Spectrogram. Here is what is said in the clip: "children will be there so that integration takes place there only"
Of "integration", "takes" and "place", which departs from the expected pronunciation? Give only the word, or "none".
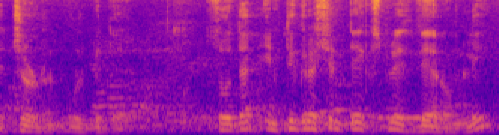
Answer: none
